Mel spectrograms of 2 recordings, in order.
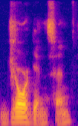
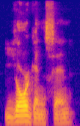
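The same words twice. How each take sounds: First: The name is pronounced the English way. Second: The name is pronounced the Norwegian way. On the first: The speaker calls it wrong. "not Jorgensen" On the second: The speaker calls it right. "is pronounced Jorgensen ... It's Norwegian"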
